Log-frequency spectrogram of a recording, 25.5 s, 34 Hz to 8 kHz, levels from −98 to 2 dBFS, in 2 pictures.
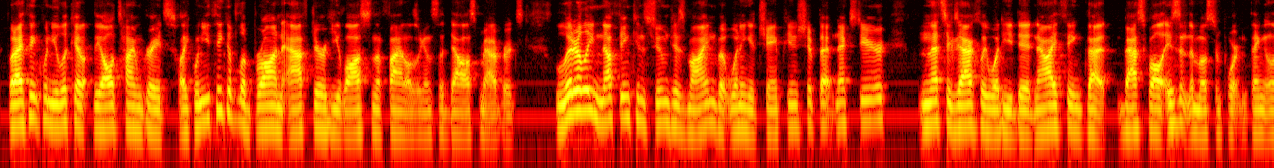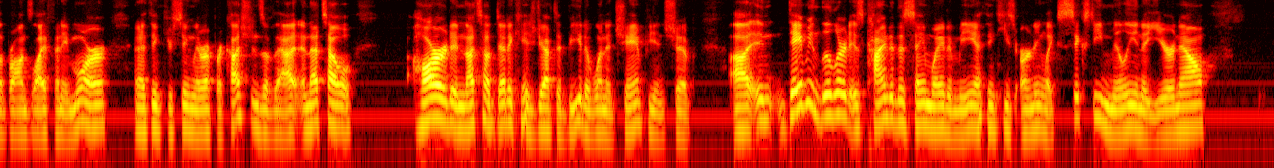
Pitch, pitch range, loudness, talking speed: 130 Hz, 115-155 Hz, -26 LUFS, 245 wpm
